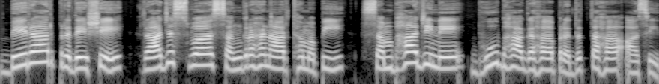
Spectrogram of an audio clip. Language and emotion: Sanskrit, neutral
